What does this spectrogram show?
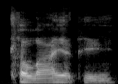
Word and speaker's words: Calliope: Or it might be Lithy, because like Calliope, the PE is pronounced.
